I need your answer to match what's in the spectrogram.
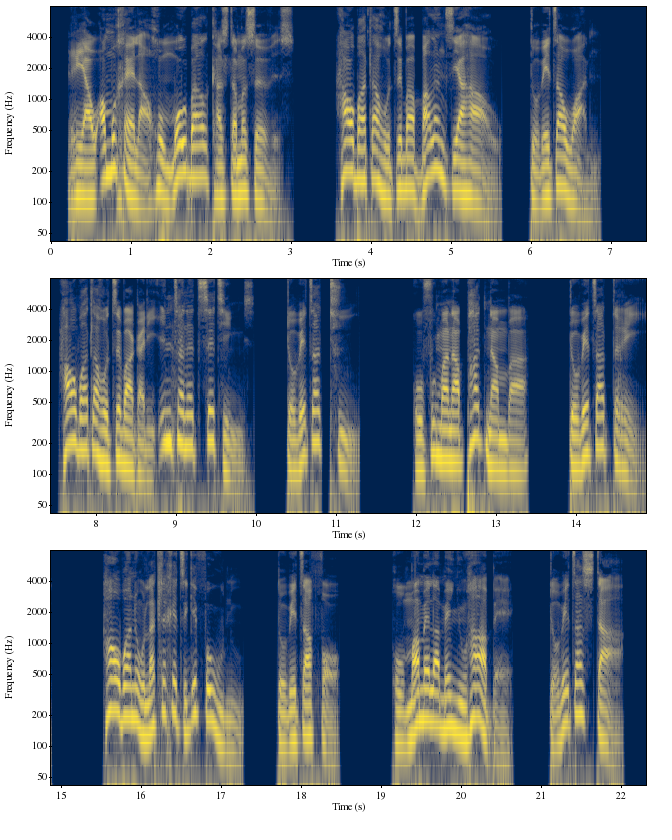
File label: male tswana voice over talent upbeat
